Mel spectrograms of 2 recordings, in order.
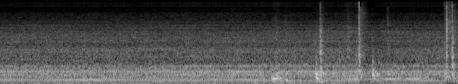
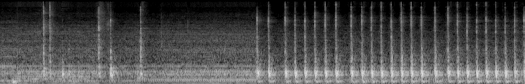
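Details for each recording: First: Anycubic ACE Pro filament feeder, red slot retracting: steady low motor hum and smooth gear whir with no rhythmic clicking, only a few stray taps; normal, unlike the first slot, which grinds. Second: Anycubic ACE Pro filament unit, first slot with white filament, retracting: rapid train of sharp clicks, about two dozen in three seconds; feeder gear skipping and grinding, gear placement suspected, not confirmed.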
